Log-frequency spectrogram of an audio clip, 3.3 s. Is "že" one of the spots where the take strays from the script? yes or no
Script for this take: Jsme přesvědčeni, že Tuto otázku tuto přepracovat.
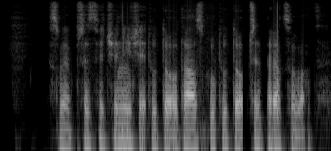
no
